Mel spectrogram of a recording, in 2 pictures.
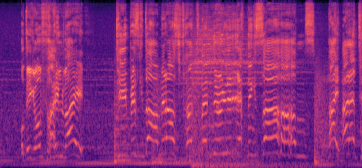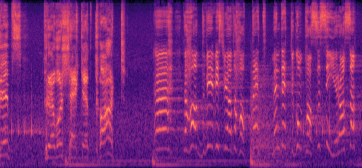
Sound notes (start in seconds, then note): none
